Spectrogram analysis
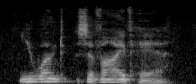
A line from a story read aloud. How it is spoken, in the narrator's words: my wife says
